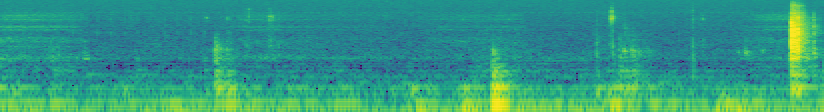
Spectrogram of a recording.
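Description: Quiet handling noises of a small metal rebuildable dripping atomizer being worked by hand: scattered soft clicks and taps, a dull thump about five seconds in, and a sharp click at the end.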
